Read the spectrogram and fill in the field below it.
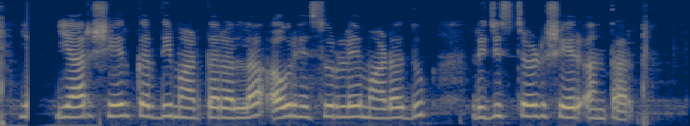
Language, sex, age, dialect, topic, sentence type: Kannada, female, 18-24, Northeastern, banking, statement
